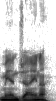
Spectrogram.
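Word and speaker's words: Mangini: the call with Eric mangina but Sir Eric mangina he demanded it be pronounced man Gina Manto's people yeah anytime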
